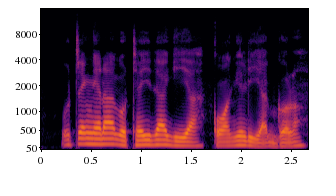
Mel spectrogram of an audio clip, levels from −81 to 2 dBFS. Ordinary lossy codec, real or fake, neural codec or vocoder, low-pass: MP3, 96 kbps; fake; autoencoder, 48 kHz, 32 numbers a frame, DAC-VAE, trained on Japanese speech; 14.4 kHz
